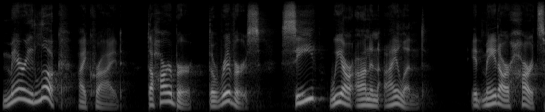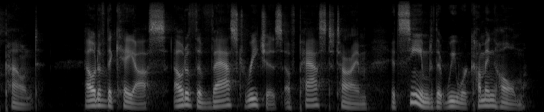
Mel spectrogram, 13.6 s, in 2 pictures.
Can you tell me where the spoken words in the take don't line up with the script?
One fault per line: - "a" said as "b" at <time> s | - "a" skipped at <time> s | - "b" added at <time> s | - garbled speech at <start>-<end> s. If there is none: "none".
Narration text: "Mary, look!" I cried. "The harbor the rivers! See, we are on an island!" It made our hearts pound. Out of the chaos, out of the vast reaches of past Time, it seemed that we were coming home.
none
